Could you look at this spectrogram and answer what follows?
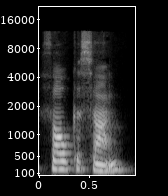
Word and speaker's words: focus on: is the verb and the stress pattern focus on focus on. So the stress goes to the first syllable.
